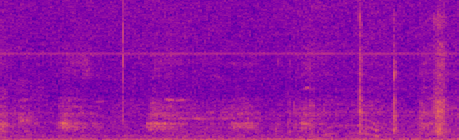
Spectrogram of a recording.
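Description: A dog whining a few short times inside a moving car's cabin, over steady road and engine noise.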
